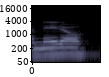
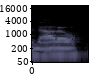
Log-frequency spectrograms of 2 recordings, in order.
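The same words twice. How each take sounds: First: "nato" said as NAY-toh; first pronunciation. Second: "nato" said as NAT-oh; alternative pronunciation. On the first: Guitarist trying a wood's name again, "nato" as NAY-toh. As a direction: say "nato" with a long AY. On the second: Guitarist weighing the other reading, "nato" as NAT-oh. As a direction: say "nato" with a short A, as in cat. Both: Shown as a demonstration. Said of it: "I'm just gonna call it nato".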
